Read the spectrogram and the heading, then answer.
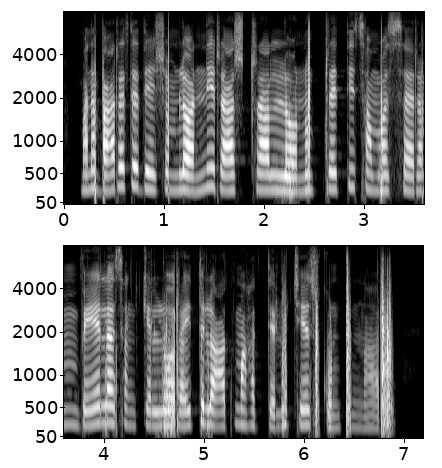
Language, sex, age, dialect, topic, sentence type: Telugu, female, 25-30, Southern, agriculture, statement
